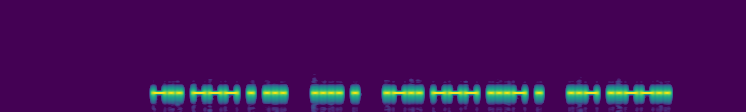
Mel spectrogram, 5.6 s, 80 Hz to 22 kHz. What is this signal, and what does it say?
Morse code, heard as a keyed tone, about 40 wpm, 700 Hz. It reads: DOES HE LOVE U?
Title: Sentences from Top 400 Words and Abbreviations 40wpm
